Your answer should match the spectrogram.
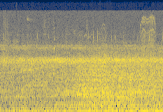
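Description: Airplane taking off from a runway at DFW Airport, heard as a loud, steady, broadband engine roar that builds slightly over a few seconds, with no talking.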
